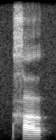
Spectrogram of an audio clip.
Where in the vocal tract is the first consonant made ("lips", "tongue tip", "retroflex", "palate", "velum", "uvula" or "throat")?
velum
